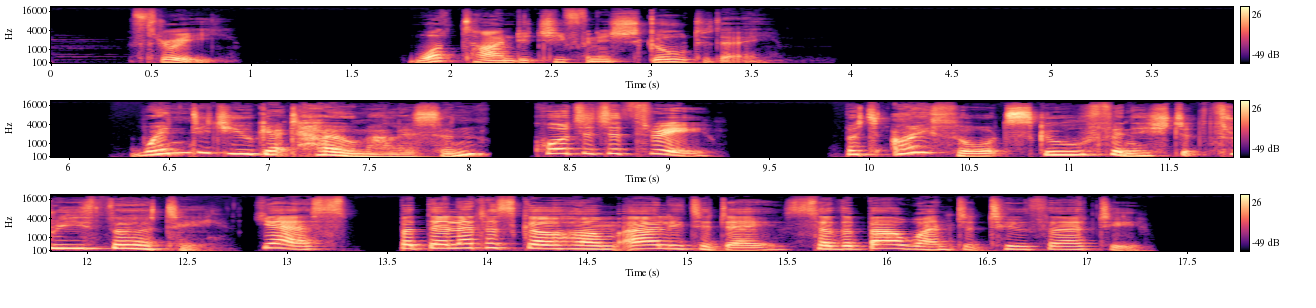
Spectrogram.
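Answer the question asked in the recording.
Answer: 2:30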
